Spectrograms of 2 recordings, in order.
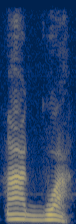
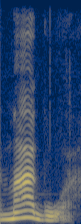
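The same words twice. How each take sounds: First: Mágoa said MA-gwa, o gliding into a; diphthong pronunciation. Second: Mágoa said MA-go-a, o and a as separate vowels; hiatus pronunciation. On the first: Teacher models Mágoa for students, oa as one glide. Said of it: "falam um U seguido de um A". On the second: Teacher models mágoa for students, o and a split. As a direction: split mágoa into three syllables, go then a. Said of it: "É um O seguido de um A". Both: Shown as a demonstration.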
